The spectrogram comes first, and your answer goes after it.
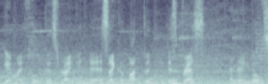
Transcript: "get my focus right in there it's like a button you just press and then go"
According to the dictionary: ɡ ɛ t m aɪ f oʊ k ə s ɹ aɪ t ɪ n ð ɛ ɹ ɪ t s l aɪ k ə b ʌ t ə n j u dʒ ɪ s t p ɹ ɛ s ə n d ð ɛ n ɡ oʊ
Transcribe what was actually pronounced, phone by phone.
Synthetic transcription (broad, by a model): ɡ ɛ t m aɪ f oʊ k ə s ɹ aɪ t ɪ n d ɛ ɪ t s l aɪ k ə b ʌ t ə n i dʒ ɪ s p ɹ ɛ s ə n d ɛ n ɡ oʊ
